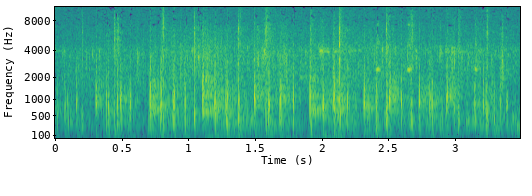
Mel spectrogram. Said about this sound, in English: I hear horses.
